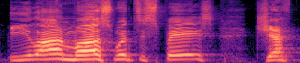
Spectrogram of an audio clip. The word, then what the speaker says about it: Elon: Yeah, it's Elon. – It's spelled what you think it was? – Ellen. E-L-E-L-O-N. – It's not Ellen. Like Ellen DeGeneres? – Yeah. I thought it was pronounced Ellen. – No.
